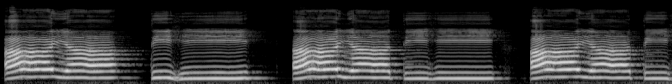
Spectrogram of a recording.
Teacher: آگے حمزہ کھڑا زبر آ، ایک الف کی مقدار کھینچنا ہے، یا کھڑا زبر یا، اسے بھی ایک الف کی مقدار کھینچنا ہے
